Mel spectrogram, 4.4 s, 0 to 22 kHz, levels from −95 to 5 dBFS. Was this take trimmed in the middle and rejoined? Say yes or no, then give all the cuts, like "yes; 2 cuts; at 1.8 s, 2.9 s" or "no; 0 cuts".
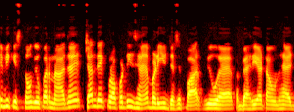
no; 0 cuts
